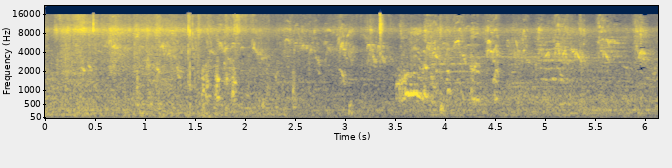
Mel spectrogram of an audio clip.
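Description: Birds calling in the background: scattered short chirps, with one louder call about three and a half seconds in.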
